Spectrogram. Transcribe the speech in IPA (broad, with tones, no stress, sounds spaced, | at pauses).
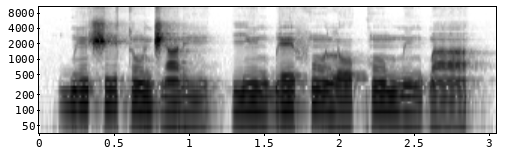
ɡ͡b ĩ˦ ʃ i˦ t ũ˧ d͡ʒ ã˨ ɾ i˨ | j ĩ˧ ɡ͡b e˦ f ũ˦˨ l o˨ k ũ˧ m ĩ˨ ɡ͡b ã˨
